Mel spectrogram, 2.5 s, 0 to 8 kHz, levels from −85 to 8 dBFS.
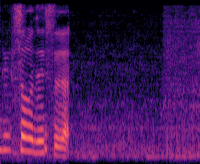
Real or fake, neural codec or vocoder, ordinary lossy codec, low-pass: fake; vocoder, 22.05 kHz, 80 mel bands, HiFi-GAN; AAC, 48 kbps; 7.2 kHz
